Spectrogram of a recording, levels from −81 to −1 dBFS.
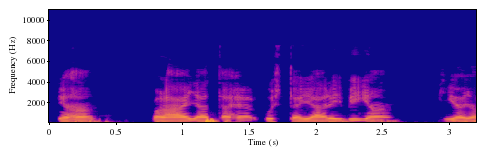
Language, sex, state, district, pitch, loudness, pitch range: Hindi, male, Bihar, Jahanabad, 130 Hz, -25 LUFS, 120-135 Hz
